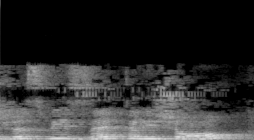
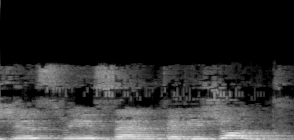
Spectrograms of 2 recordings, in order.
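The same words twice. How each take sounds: First: "suis intelligent" linked with z, final t silent; masculine pronunciation. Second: "suis intelligente" linked with z, slow, final t sounded; feminine pronunciation. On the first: Teacher saying what boys say, "intelligent" without final t. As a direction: end "intelligent" on a rising nasal vowel. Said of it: "masculine जो है boys". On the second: Teacher saying what females say, "intelligente" with final t. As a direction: close "intelligente" on a clear falling t. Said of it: "जो female है वो क्या बोलेंगी". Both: Shown as a demonstration.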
